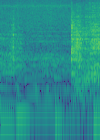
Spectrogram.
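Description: A long ladle stirring and scraping a heap of grated coconut mixture in a large metal pot, over background music with a slow bass line. A louder, rougher stretch of noise starts about one and a half seconds in.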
